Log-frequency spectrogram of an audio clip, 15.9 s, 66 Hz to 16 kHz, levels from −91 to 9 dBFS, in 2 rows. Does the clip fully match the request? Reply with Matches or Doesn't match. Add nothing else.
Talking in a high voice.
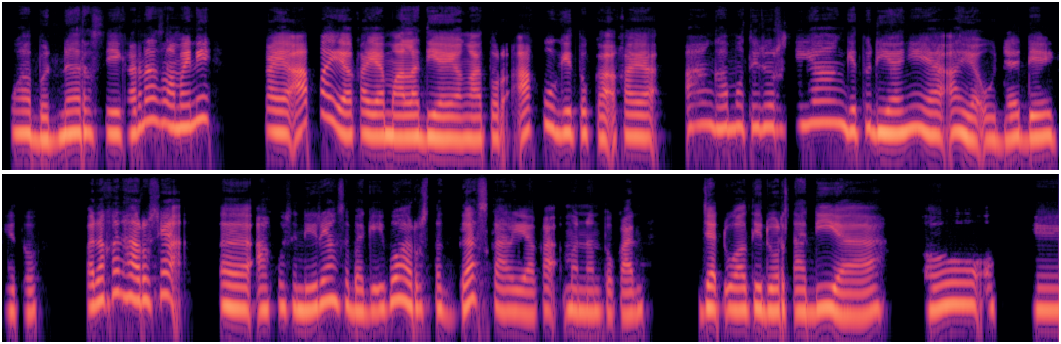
Matches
